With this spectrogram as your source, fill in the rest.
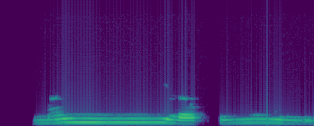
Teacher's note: Jadi huruf nun sukun dimasukkan kepada huruf ya. Mayyaqul. Cara bacanya ini biasanya cara mengidghamkan, cara memasukkannya itu adalah sebanyak 2 harakat atau 1 alif. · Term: idgham bighunna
